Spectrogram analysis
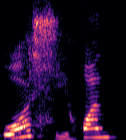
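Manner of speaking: slow, clearly spaced 我喜欢; slow model repetition. Shown as a demonstration. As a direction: say 我喜欢 slowly, syllable by syllable. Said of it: "You keep trying to say this".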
